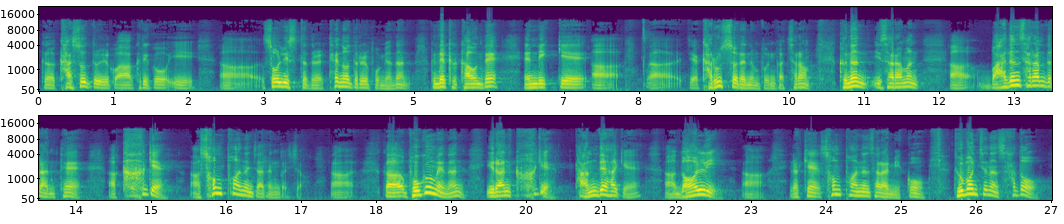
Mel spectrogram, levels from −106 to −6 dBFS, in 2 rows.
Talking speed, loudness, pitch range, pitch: 240 characters per minute, -16 LUFS, 115-155 Hz, 130 Hz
